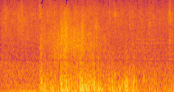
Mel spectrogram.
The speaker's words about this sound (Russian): Уже через несколько секунд от раскатов грома сотрясалась земля, порывы ураганного ветра стегали деревья, а небеса проливали на землю обильные потоки дождя.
